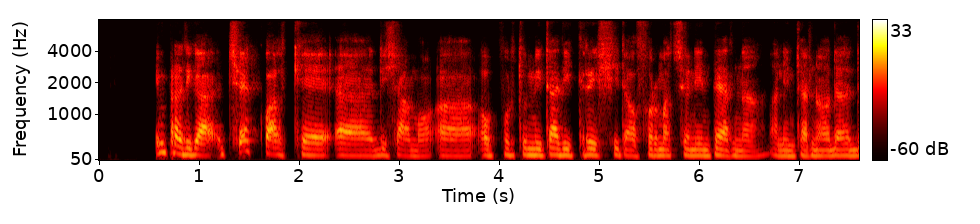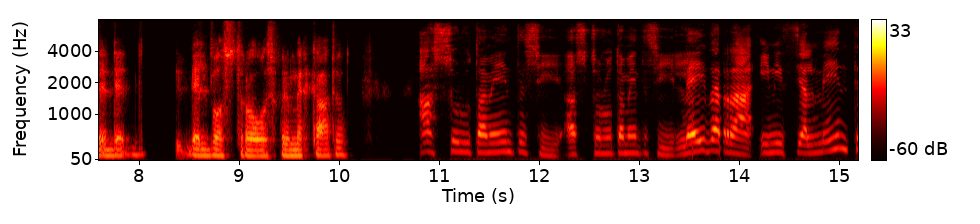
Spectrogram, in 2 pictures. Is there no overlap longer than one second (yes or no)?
yes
